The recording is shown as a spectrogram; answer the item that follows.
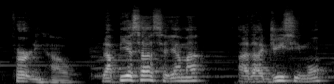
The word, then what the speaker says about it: Ferneyhough: Y si se preguntan por qué digo Ferneyhough y no Ferneyhough, Ferneyhough o cualquier otra variación, es porque le pregunté personalmente cómo pronunciaba él su nombre y me dijo Ferneyhough.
